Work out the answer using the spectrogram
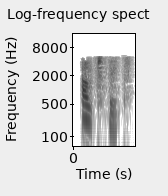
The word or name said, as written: outfit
